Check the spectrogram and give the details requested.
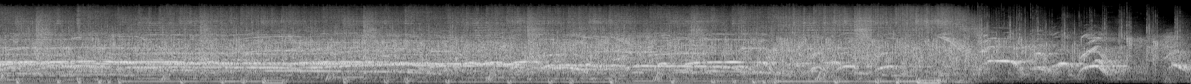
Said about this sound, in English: All right, y'all. Get ready for your next comedian coming to the stage. I need a big round of applause. Give it up, give it up, give it up, y'all, for Dondre Whitfield.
